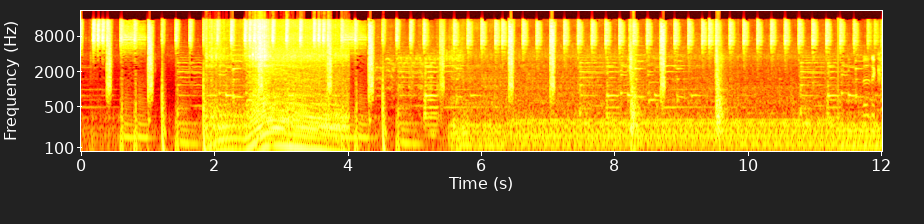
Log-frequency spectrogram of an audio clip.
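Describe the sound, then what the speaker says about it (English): A Cummins-powered work truck's diesel engine cranks and catches with a loud, rough surge and rev, then settles into a steady, close idle rumble. "All right, so the truck's finally started."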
